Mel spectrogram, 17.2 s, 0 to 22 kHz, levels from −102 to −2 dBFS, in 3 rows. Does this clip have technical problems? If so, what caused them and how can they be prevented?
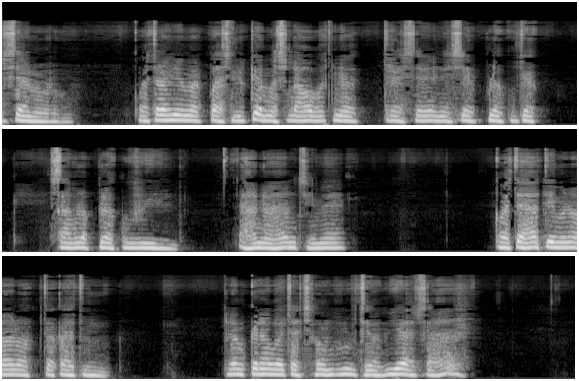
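Yes. All the way through, the speech's treble sounds gritty and metallic, s sounds go lispy, and nothing reaches past 11.5 kHz. That's likely heavy HE-AAC compression rebuilding the top by copying lower bands upward, which fits a bitrate near 12 kbps. Encoding at a higher bitrate prevents it.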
